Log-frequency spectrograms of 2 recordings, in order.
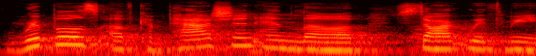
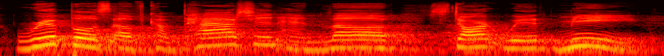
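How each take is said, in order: First: It is said at normal volume. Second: It is said more loudly.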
